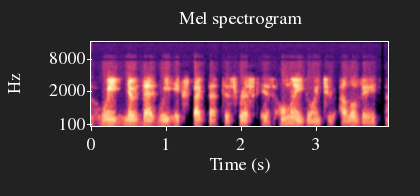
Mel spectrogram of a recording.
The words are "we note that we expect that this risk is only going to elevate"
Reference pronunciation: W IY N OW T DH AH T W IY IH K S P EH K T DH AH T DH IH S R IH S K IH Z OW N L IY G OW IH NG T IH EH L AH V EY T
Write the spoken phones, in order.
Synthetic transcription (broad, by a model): W IY N OW T DH AH T W IY IH K S P EH K T DH AH T DH IH S R IH S K IH Z OW N L IY G OW IH NG T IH EH L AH V EY T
